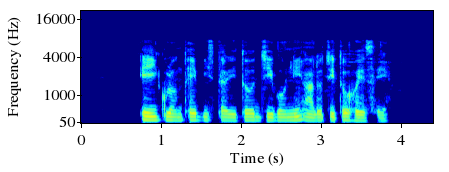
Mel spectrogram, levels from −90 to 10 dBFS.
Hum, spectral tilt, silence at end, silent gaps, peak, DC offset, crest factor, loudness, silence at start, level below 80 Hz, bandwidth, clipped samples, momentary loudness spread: none; -6 dB/octave; 0.6 s; none; -18 dBFS; under 0.1%; 18 dB; -35 LUFS; 0.75 s; -72 dBFS; 7.8 kHz; under 0.1%; 8 LU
